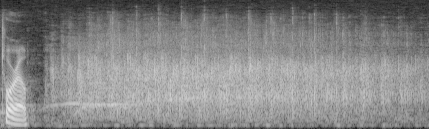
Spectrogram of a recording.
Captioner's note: audience cheering and applauding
